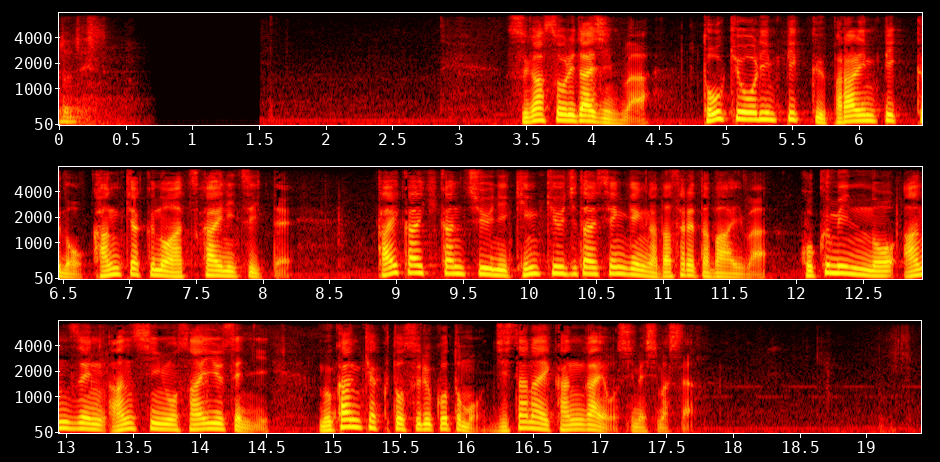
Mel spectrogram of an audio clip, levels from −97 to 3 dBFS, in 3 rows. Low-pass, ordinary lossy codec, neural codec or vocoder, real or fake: 7.2 kHz; AAC, 48 kbps; none; real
